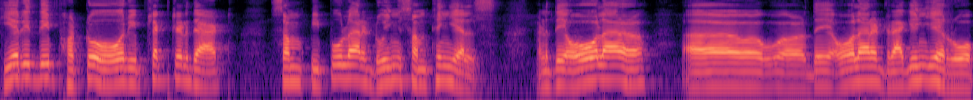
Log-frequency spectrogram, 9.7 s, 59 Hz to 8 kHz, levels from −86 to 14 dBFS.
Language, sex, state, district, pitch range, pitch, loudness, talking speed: English, male, Odisha, Malkangiri, 125-165 Hz, 145 Hz, -15 LUFS, 140 wpm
